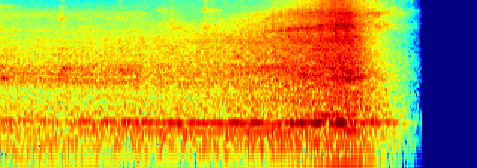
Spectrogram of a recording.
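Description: Street traffic: a motor vehicle's engine hum and tyre noise building as it passes close, loudest about four and a half seconds in, then fading out to silence near the end.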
